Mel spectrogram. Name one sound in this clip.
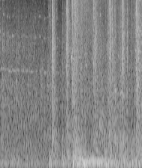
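A gun fires in a rapid burst of loud shots.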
